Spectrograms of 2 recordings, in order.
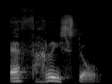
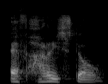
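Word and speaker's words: Ευχαριστώ: And that is Efharisto, Efharisto. It's a hard one because it's not Efharisto, it's Efharisto.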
